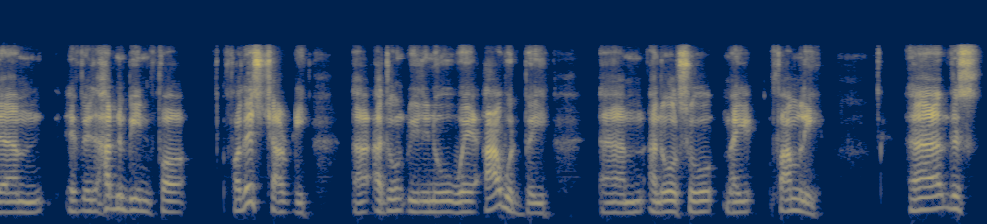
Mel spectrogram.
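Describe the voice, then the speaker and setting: A Geordie man speaking from the heart at an online charity talk. His voice sits a little high and sounds bright and forward, and he stops often to restart with ums and uhs. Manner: halting, with many ums and restarts. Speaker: member of a veterans' charity speaking at an online event. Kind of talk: heartfelt spoken appeal.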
